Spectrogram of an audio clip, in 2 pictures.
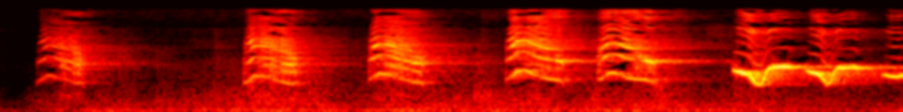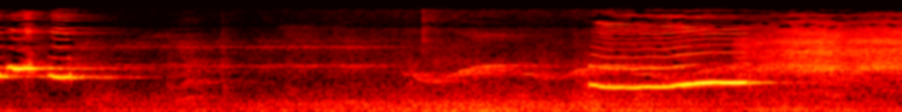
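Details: Masked laughingthrush lure song with spaced, harsh descending notes giving way to quick upslurred whistles, a pause, then a rising whistle and a drawn-out buzzy note.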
